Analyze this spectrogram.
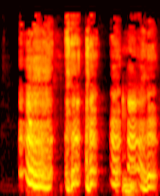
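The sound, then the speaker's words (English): A voice performs a theatrical coughing fit: a long rasping hack followed by two short sharp coughs and a final drawn-out, throaty cough, loud and exaggerated. “Because let me tell you, you want me to cough in a movie? I could do a great one.”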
